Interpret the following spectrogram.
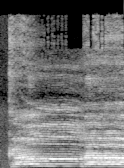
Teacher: Kata kalla, huruf kafnya dibaca tipis fathah satu harokat, huruf lam alifnya ditasydidkan dibaca tipis fathah 4-6 harokat. Ingat, bukan 2 harokat tetapi 4-6 harokat.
